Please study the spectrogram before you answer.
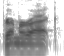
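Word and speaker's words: Primorac: What is it, Primorak?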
